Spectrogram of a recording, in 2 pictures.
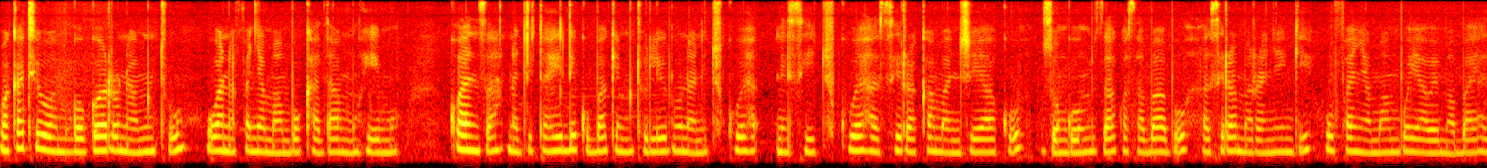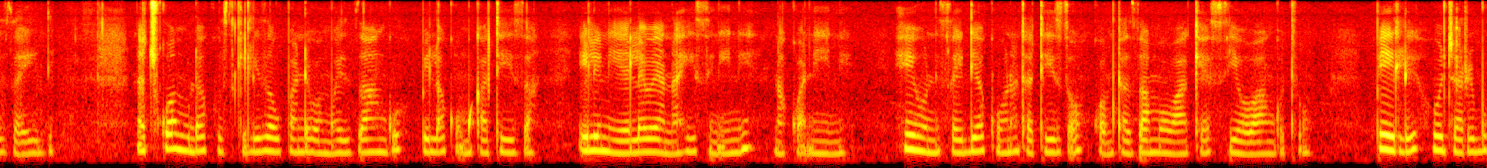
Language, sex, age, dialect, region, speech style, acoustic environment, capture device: Swahili, female, 25-34, Kenya - Nairobi Sheng-influenced, Kenya, happy, nature, mobile / Linux / Chrome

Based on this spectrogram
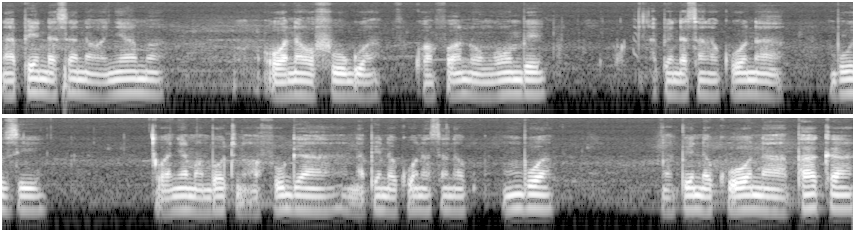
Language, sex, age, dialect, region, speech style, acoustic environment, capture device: Swahili, male, 25-34, Tanzania - Dar es Salaam, Tanzania, happy, silence, mobile / Linux / Chrome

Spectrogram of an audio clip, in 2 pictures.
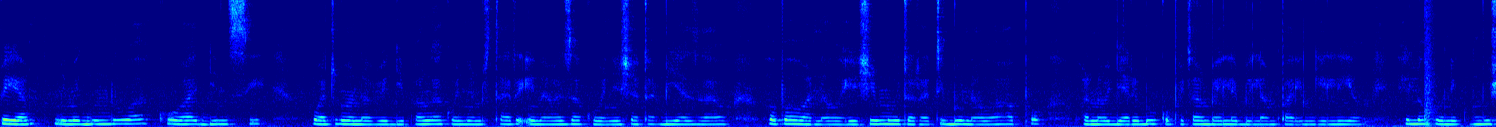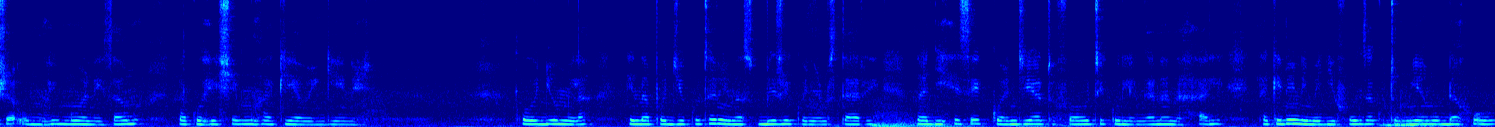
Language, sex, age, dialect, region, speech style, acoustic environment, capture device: Swahili, female, 18-24, Kenya - Nairobi Sheng-influenced, Kenya, relaxed, silence, desktop / Windows / Chrome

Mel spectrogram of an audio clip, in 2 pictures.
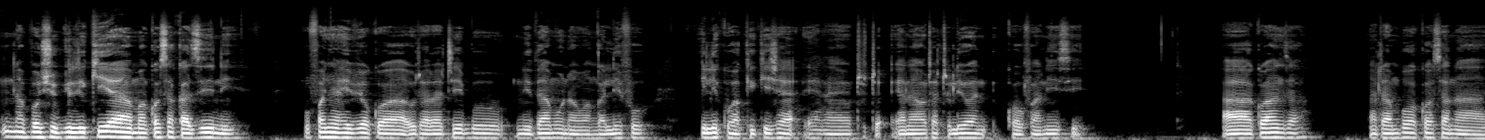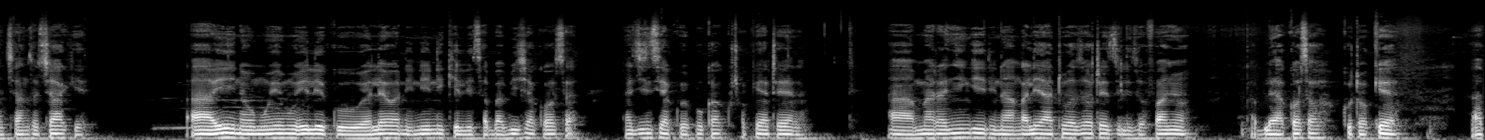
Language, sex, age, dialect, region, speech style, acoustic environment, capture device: Swahili, male, 25-34, Kenya - Mombasa, Kenya, relaxed; focused, silence; nature, mobile / Linux / Chrome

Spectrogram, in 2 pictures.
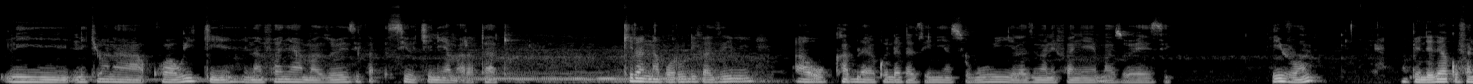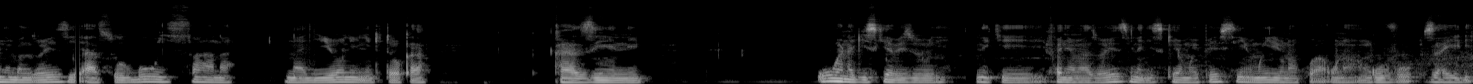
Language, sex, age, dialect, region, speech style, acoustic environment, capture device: Swahili, male, 25-34, Tanzania - Dar es Salaam, Tanzania, happy; excited; focused, traffic; silence, mobile / Linux / Chrome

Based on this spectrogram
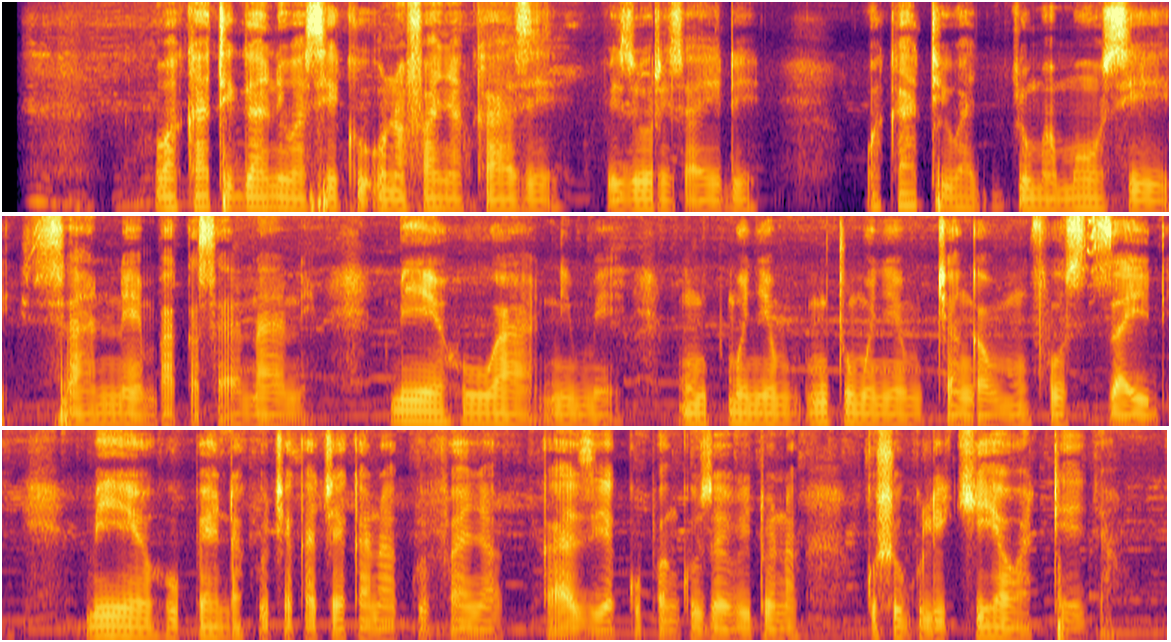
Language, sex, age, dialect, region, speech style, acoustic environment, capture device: Swahili, male, 25-34, Kenya - Nairobi Sheng-influenced, Kenya, tired; nervous; stressed, people talking; music, mobile / Linux / Chrome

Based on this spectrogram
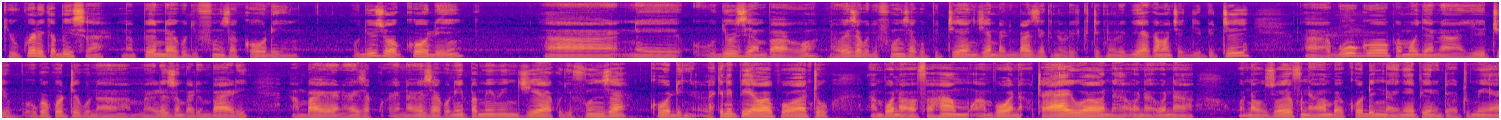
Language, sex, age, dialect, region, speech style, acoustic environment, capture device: Swahili, female, 25-34, Tanzania - Dar es Salaam, Tanzania, happy; focused; excited; relaxed, people talking; silence, mobile / macOS / Safari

